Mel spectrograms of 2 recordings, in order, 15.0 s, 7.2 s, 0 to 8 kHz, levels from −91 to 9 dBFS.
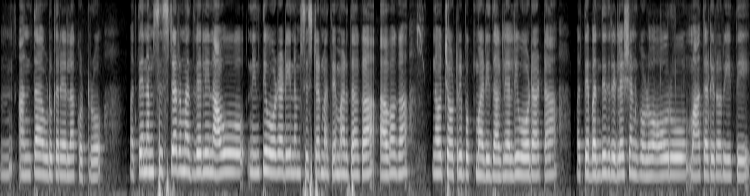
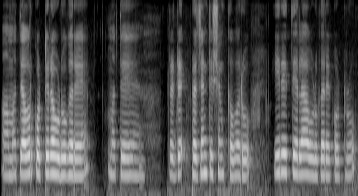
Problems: none marked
